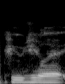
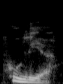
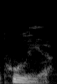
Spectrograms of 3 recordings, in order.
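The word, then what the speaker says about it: Puglia: Um, she was bred to an Italian stud, an Italian dog from Pugila, Italy. Uh, let me rephrase that. Pulia is the correct pronunci pronunciation. Pulia. P U G L I A pronounced Pulia.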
